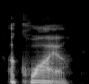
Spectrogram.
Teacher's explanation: The first vowel sound, or schwa, should be very quick and almost swallowed. It barely needs effort.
